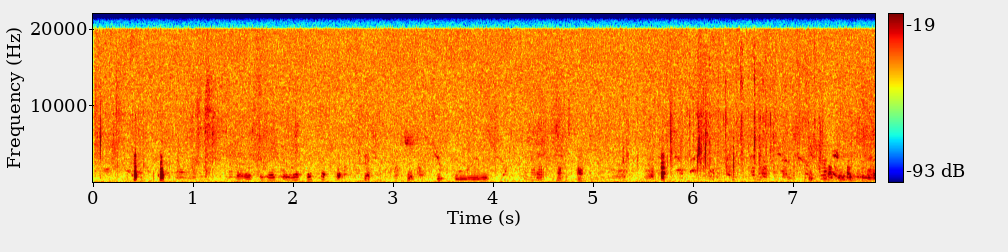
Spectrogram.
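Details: Hens clucking in a flock: short repeated nasal clucks and low churring notes in loose series, with scattered sharp clicks and shuffling in the background.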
